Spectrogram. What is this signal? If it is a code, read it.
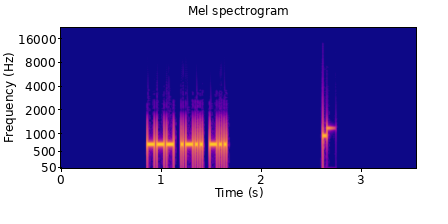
Morse code, heard as a keyed tone, about 50 wpm, 700 Hz. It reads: OLD
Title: Multi-letter Phonemes Quick Fire 50wpm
